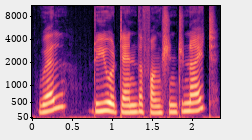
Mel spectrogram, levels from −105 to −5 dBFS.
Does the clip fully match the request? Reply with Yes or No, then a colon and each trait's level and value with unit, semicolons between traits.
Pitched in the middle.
No: high, 235 Hz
